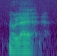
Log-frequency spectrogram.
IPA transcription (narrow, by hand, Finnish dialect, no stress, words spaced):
no læhlen̞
